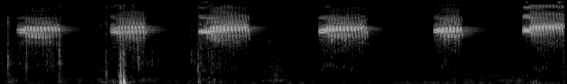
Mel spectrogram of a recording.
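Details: Oriental magpie-robin chick sounds used to lure the parent birds: six loud, hissing, high-pitched rasps, each under half a second, evenly spaced about once per second, with one low knock near the start.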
